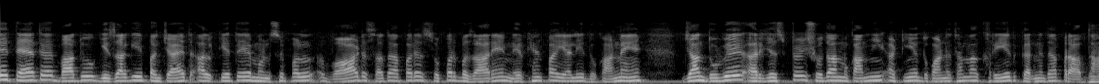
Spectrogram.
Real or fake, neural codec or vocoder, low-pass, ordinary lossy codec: fake; codec, 16 kHz, 6 kbps, DAC; none; none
